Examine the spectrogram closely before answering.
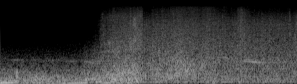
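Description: Water splashes as a body breaks the surface.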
